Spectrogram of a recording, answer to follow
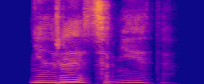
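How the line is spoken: Muttered. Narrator (Russian): пробормотал Саша

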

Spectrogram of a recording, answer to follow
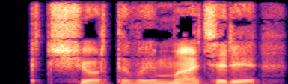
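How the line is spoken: Whispering. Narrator (Russian): прошептал Харон

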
